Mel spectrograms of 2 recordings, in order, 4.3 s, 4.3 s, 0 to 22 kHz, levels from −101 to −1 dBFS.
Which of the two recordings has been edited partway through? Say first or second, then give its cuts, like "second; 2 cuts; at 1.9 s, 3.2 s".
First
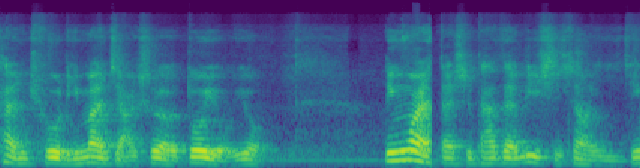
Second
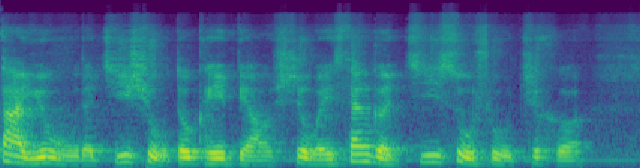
first; 1 cut; at 2.9 s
